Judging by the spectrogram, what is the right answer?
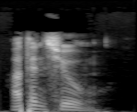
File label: be careful, occitan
